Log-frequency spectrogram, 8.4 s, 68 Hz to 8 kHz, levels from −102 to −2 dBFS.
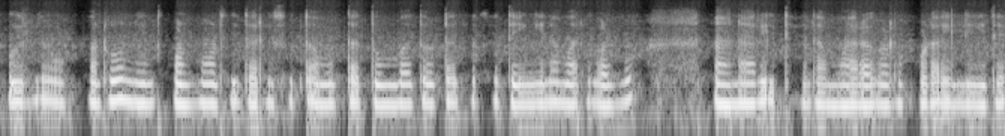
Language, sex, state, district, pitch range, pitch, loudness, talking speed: Kannada, female, Karnataka, Raichur, 205-225 Hz, 210 Hz, -16 LUFS, 105 wpm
